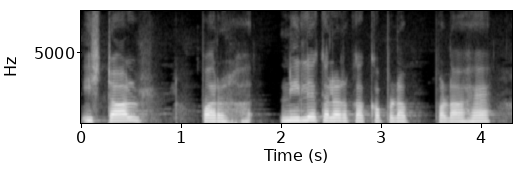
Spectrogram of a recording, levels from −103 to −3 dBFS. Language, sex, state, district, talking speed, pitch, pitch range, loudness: Hindi, male, Uttar Pradesh, Shamli, 110 wpm, 205 Hz, 200-220 Hz, -17 LUFS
